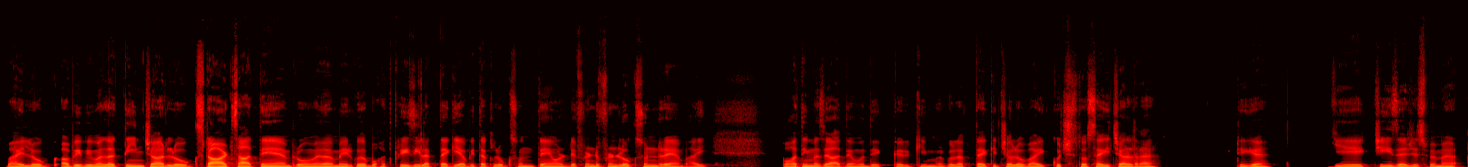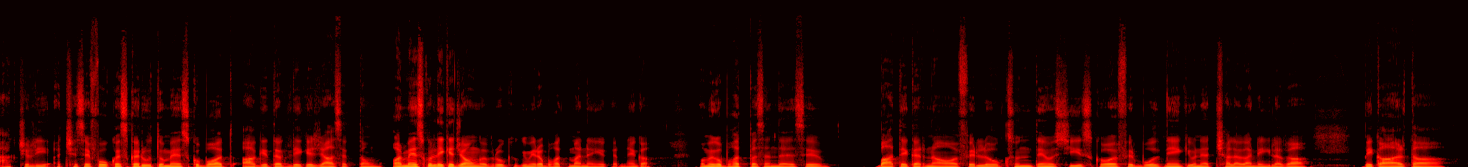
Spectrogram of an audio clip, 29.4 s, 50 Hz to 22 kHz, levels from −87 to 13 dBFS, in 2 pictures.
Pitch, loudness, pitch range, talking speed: 100 Hz, -37 LUFS, 95-105 Hz, 255 wpm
